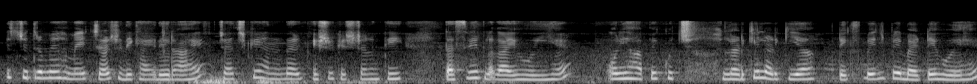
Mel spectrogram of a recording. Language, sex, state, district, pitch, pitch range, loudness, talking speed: Hindi, female, Bihar, Madhepura, 245 Hz, 230-270 Hz, -17 LUFS, 190 wpm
